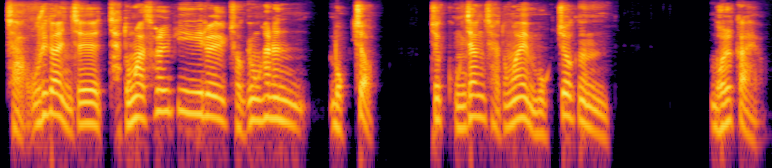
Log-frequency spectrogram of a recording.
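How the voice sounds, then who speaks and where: A man giving an explanatory technical lecture as an instructor, speaking haltingly and repeating his key phrases. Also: fairly high pitch, expressive, no echo, dull audio.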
